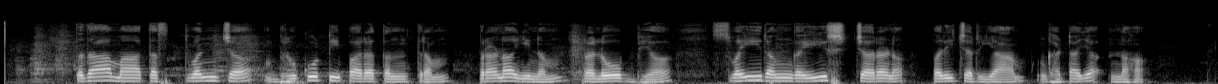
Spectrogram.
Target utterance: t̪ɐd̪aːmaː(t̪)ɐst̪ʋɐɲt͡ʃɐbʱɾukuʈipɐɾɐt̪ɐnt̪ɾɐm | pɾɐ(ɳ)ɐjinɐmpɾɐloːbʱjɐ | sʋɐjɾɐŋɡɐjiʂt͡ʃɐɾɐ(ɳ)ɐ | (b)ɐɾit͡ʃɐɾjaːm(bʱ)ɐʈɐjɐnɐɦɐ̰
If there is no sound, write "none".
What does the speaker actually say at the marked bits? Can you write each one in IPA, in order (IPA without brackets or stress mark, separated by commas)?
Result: t̪, ɳ, ɳ, p, ɡʱ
